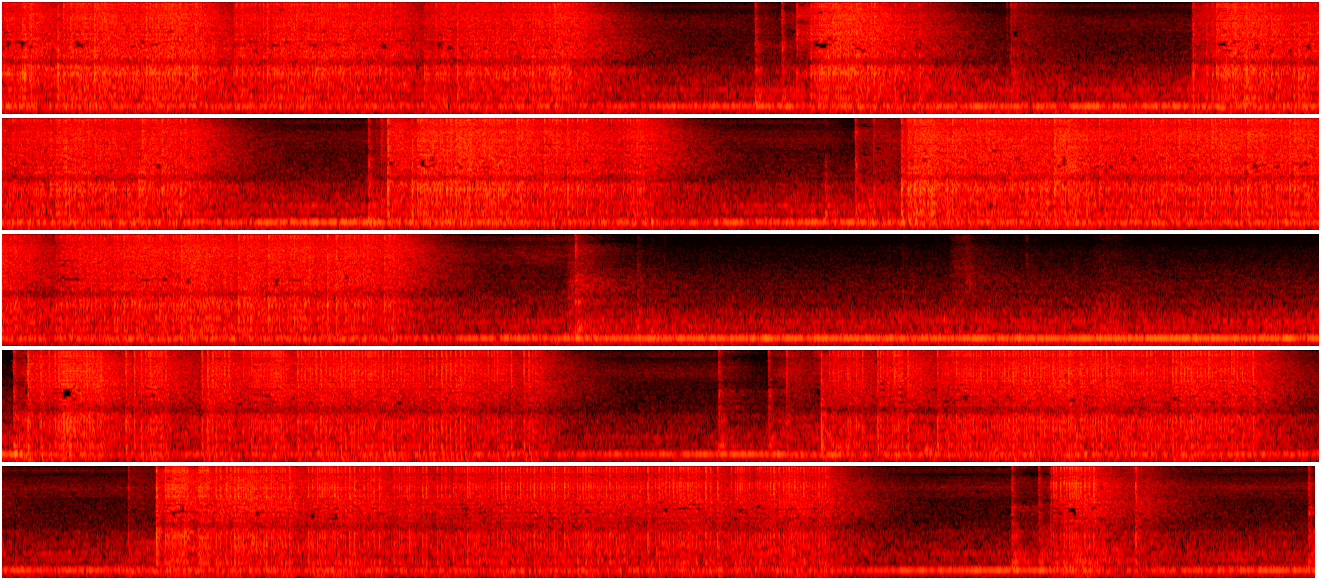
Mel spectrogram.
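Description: Wire-feed (MIG) welder laying beads on a steel frame: a steady crackling arc in runs of one to four seconds, about eight in all, with short pauses between them and a longer break of about four seconds in the middle. A low steady hum shows through in the pauses.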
